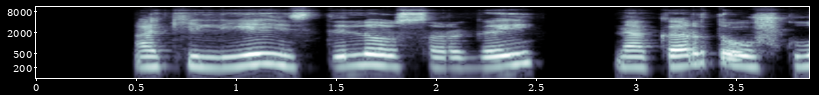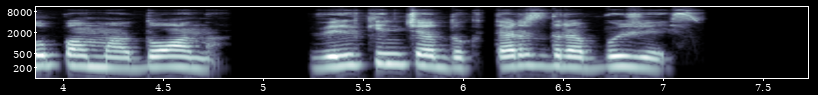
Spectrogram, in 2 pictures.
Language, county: Lithuanian, Telšiai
